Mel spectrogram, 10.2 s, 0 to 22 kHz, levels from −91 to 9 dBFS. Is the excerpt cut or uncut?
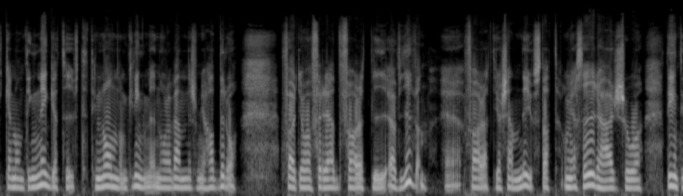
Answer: uncut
